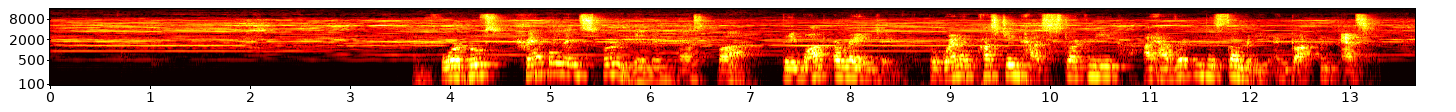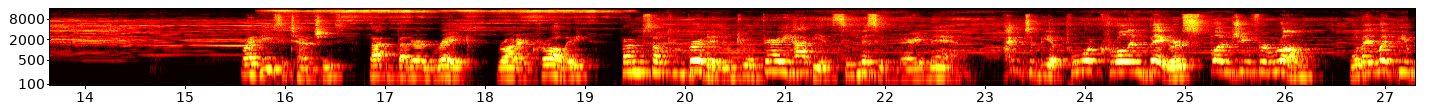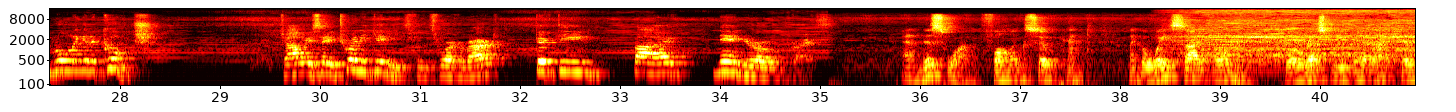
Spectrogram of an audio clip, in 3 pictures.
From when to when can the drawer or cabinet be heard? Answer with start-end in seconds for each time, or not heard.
not heard.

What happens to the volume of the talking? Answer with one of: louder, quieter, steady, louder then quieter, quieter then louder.
steady.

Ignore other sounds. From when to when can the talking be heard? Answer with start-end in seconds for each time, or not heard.
3.6-13.2, 15.6-28.3, 29.6-35.0, 35.8-40.9.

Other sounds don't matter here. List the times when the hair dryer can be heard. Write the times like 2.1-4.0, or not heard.
38.3-40.9.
